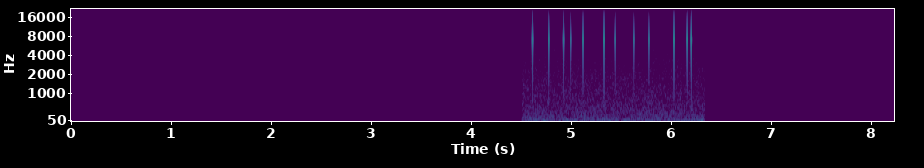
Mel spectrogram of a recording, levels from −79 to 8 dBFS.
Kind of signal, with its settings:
rain-like ticks over hiss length 1.83 s, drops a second 6.7, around 7,000 Hz, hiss −17.5 dB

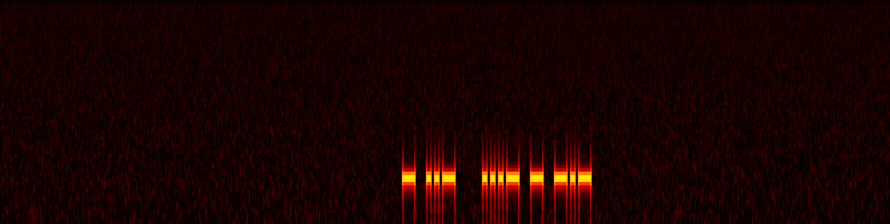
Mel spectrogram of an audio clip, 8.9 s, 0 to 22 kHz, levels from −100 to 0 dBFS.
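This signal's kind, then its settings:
Morse code "TU VTK" 30 words per minute 752 Hz −29 dBFS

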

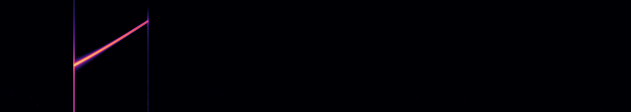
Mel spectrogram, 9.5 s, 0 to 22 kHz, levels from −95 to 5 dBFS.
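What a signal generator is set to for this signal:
glide logarithmic 2,300 Hz → 11,000 Hz −6 dBFS → −28 dBFS 1.11 s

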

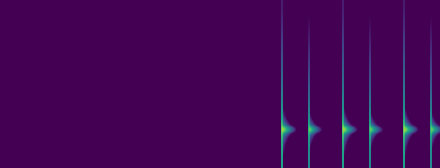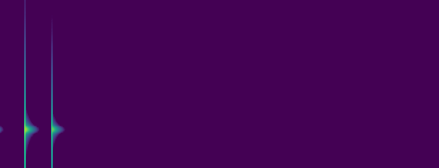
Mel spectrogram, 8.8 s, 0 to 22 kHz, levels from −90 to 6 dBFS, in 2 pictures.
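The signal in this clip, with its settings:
ping with an echo 925 Hz, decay 0.10 s, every 0.61 s, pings 4, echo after 0.27 s, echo −9.5 dB −1.5 dBFS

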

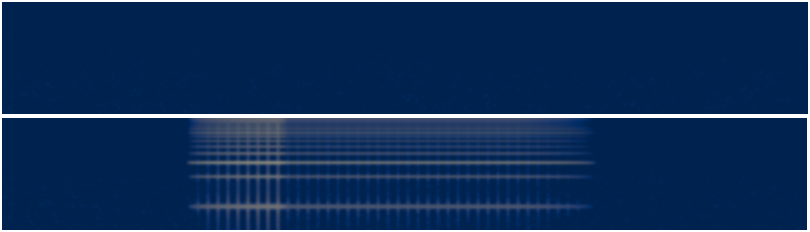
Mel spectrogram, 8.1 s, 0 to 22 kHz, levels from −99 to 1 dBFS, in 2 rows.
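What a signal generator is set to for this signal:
note with an ADSR envelope square 4,240 Hz, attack 448 ms, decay 47 ms, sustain −16.5 dB, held 1.64 s, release 399 ms −28.5 dBFS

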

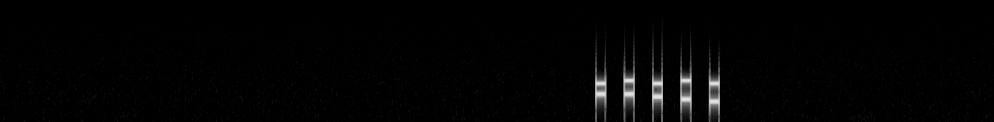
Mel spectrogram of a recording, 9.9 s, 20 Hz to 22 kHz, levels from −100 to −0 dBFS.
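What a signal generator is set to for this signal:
touch tones "0#862", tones 95 ms, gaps 189 ms, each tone −12 dBFS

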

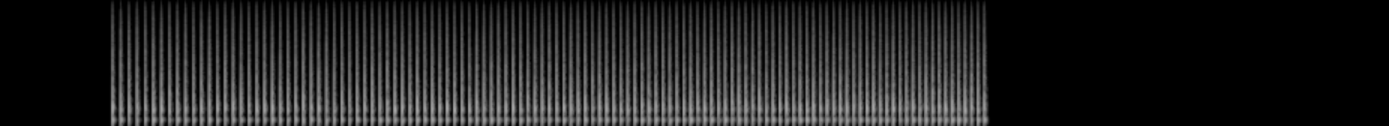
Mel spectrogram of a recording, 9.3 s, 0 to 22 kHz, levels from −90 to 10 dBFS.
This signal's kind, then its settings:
pulse-train model of a single-cylinder engine, changing speed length 5.84 s, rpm 2,200, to 2,800, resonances 220/540 Hz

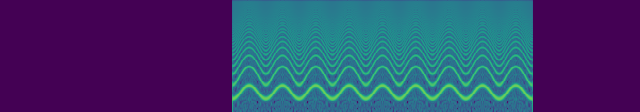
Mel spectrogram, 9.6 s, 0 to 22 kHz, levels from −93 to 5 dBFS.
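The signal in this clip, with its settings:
siren wail 489–951 Hz 2 per second saw −13 dBFS 4.50 s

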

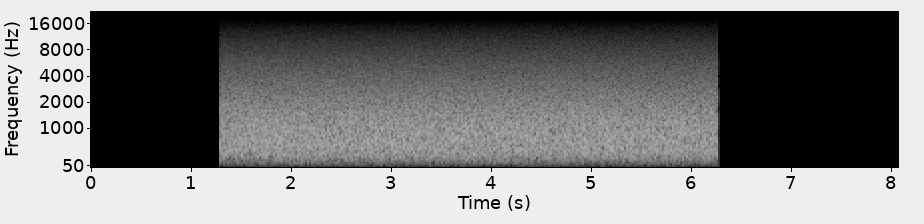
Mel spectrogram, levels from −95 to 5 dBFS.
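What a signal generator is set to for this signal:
band-limited noise 370–1,100 Hz, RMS −26 dBFS 4.97 s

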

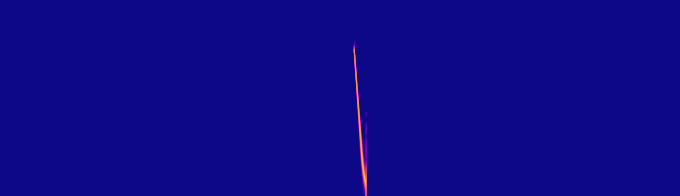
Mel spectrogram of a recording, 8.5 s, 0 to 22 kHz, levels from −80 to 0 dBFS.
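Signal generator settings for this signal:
single falling chirp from 7,900 Hz, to 250 Hz, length 0.15 s sine, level −9 dB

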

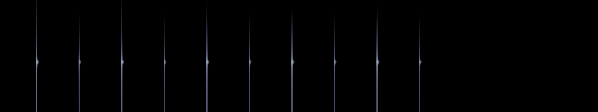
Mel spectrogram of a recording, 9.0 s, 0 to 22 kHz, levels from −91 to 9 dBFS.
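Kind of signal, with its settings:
click track 94 BPM, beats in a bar 2, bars 5, 2,250 Hz, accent 12.5 dB −8.5 dBFS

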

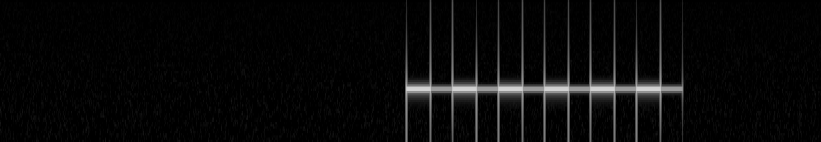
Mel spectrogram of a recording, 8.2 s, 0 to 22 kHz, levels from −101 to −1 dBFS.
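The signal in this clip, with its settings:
tone at two levels in turn 1,680 Hz −15.5 dBFS, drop 21.5 dB, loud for 0.24 s, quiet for 0.22 s, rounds 6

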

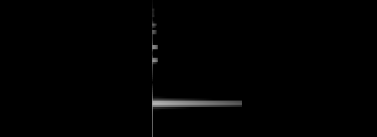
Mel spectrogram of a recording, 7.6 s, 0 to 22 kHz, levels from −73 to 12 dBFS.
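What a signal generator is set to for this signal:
two-operator FM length 1.79 s, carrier 976 Hz, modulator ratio 5.26, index 1, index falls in 0.11 s linear, decay 3.27 s, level −13 dB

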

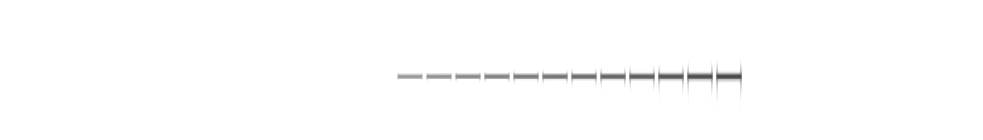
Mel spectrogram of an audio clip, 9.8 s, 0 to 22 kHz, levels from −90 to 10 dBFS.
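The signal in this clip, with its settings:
level staircase 2,700 Hz −47.5 dBFS, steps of 3 dB, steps 12, 0.24 s 0.05 s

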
